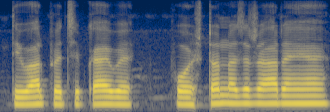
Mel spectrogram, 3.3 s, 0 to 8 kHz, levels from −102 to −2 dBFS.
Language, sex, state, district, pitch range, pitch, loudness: Hindi, male, Jharkhand, Garhwa, 140-160 Hz, 145 Hz, -15 LUFS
